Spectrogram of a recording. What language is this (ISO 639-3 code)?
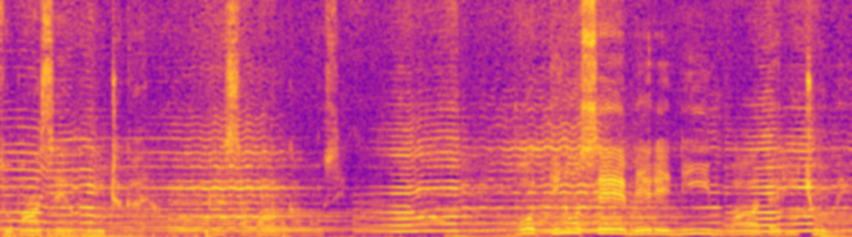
urd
